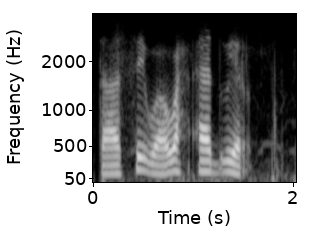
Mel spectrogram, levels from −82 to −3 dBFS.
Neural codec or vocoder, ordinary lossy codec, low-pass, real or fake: none; none; 3.6 kHz; real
